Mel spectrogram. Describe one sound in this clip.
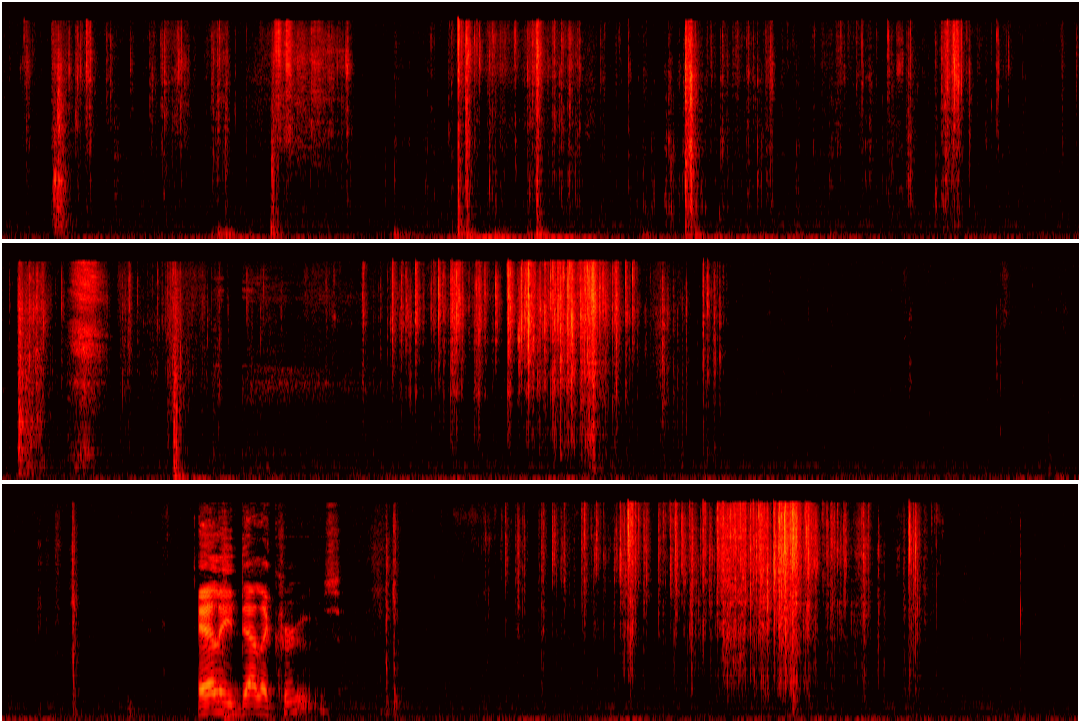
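Foil card wrappers crinkle and tear as they are opened.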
